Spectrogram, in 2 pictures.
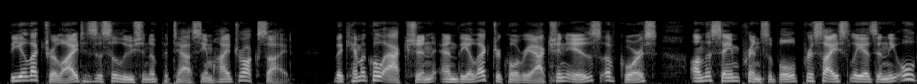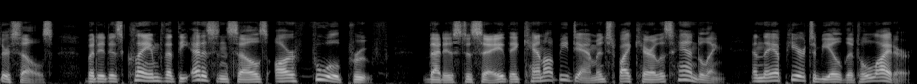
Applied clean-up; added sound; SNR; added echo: none; none; none; none.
